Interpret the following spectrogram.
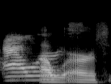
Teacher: we're adding that little schwa before the R.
